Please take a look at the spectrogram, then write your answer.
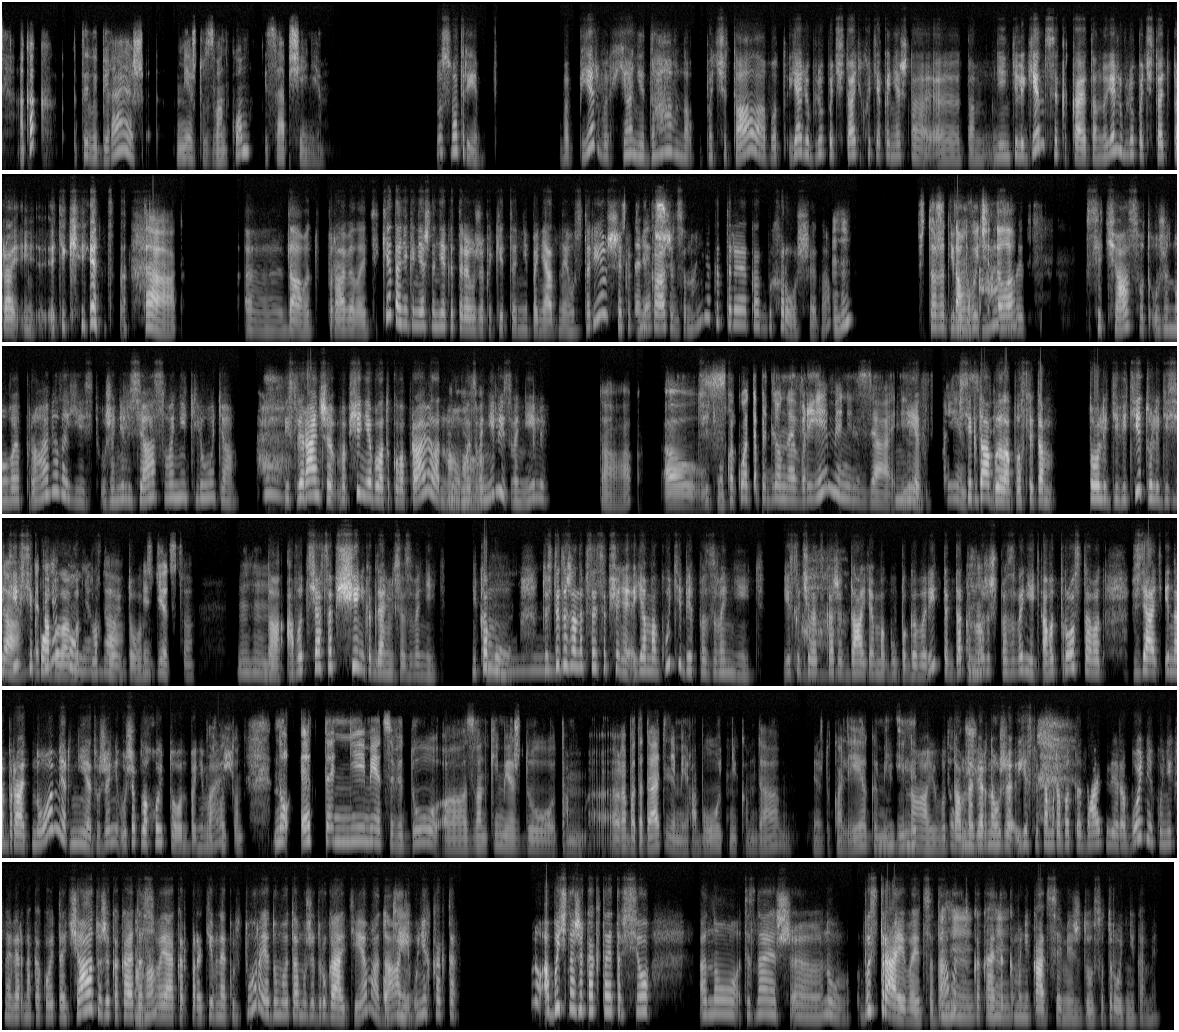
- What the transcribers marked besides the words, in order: tapping; other noise; stressed: "недавно"; laughing while speaking: "этикет"; inhale
- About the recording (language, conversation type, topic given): Russian, podcast, Как вы выбираете между звонком и сообщением?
